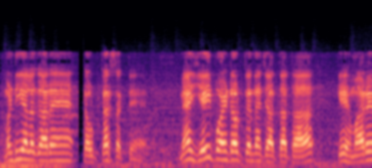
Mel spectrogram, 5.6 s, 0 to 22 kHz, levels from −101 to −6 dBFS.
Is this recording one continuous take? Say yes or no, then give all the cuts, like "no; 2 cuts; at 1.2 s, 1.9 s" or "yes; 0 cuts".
no; 1 cut; at 1.1 s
